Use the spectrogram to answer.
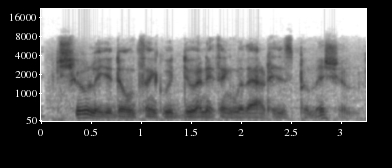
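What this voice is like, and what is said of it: Southern plantation-owner accent. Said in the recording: “Alex Cord's accent as Dr. Sam Marlowe? Because he was like straight up plantation owning, like, my darling. ... it's just his accent”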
